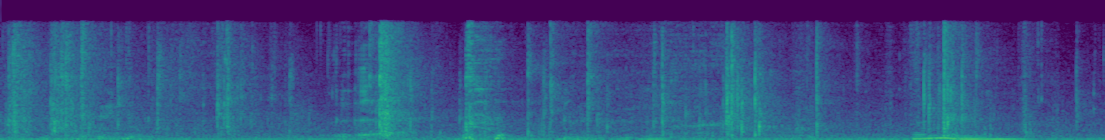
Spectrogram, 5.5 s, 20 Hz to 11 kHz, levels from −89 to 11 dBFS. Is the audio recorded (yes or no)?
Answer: yes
